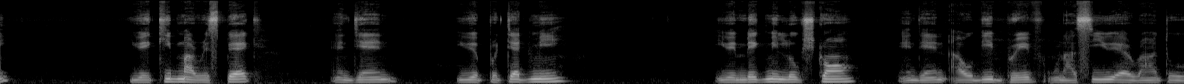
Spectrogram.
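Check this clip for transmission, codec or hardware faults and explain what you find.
Nothing in the speech recording points to a transmission, codec or hardware problem, as the signal holds steady and continuous throughout with no gaps, distortion or other artefacts to report.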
